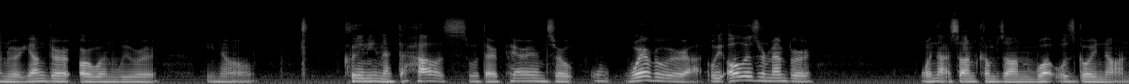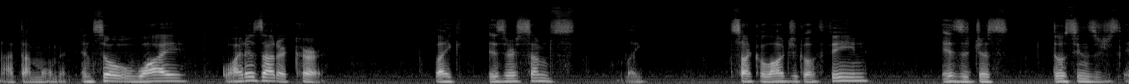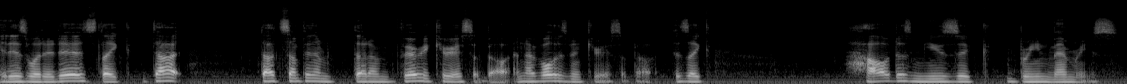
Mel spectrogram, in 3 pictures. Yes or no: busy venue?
no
